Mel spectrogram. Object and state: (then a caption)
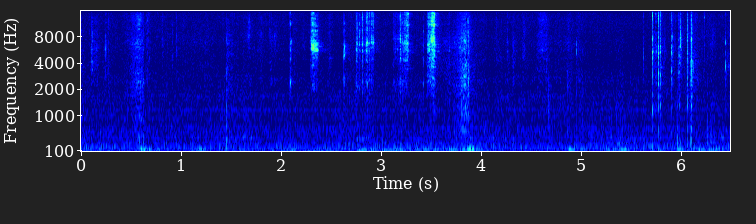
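Bar soap being carved. A solid green bar of soap is shaved with a metal carving tool, producing a series of crunchy cutting strokes. Each stroke is a short, bright, crisp scrape over a quiet, steady low hum.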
